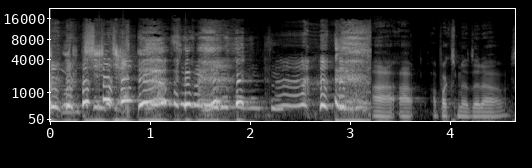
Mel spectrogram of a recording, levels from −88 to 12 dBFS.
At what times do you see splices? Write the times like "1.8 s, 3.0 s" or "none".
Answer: 3.2 s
